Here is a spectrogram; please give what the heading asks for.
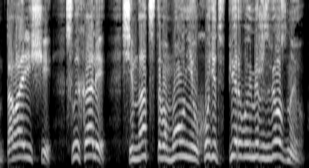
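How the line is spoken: Distant ringing tenor shout. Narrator (Russian): Кто-то в другом конце зала крикнул звонким тенором

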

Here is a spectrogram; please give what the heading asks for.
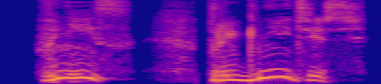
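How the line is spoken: Urgent hiss. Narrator (Russian): зашипел Мэтью

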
